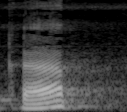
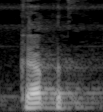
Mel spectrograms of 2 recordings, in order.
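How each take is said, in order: First: Only one final consonant is sounded, one syllable. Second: An extra vowel is added, making two syllables. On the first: The speaker calls it right. "Langsung gap" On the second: The speaker calls it wrong. "atau gapet, bukan begitu"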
